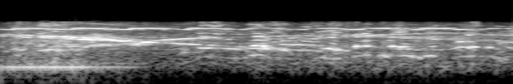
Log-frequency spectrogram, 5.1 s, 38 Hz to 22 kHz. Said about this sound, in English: Everybody go straight, this ambulance is about 100 feet ahead.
